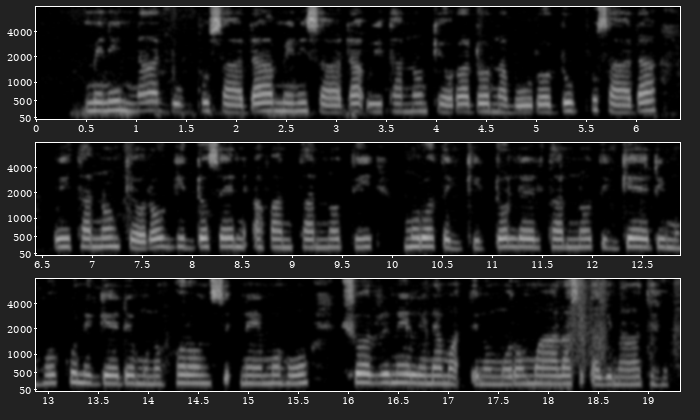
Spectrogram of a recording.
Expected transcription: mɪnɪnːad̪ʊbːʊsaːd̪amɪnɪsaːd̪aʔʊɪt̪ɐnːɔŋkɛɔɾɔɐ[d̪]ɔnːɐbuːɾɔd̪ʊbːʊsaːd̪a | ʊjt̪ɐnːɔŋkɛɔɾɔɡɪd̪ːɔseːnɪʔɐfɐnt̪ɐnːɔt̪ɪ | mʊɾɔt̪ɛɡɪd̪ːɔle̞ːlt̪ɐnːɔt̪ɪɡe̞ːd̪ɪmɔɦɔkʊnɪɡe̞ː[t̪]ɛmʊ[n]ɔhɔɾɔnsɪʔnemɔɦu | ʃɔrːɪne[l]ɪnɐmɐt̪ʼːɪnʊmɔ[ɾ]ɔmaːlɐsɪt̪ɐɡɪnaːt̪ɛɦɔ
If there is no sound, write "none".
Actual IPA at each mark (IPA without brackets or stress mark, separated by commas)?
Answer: d̪, d̪, n, l, ɾ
